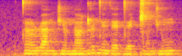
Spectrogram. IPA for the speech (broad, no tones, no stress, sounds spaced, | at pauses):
t̪ ɐ̃ ɹ a n d͡ʒ ɐ̃ n̪ ã ɖ ə˞ d̪ ɛ̃ z ɛ d ɛ ɡ͡ǁ ã d͡ʒ ũ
